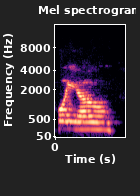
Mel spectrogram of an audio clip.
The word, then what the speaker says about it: pollo: Manna Delight Says to tell you that your Rose Come Pollo video. Yeah, I'm sounds sorry. Wonderful. We said it wrong. We said it's pollo, and I said polo because it's spelled P-O-L-L-A.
